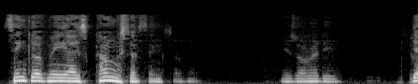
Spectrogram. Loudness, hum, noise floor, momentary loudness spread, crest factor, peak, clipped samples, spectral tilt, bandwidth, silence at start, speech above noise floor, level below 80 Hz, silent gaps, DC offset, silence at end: -15 LUFS; none; -61 dBFS; 19 LU; 14 dB; -2 dBFS; under 0.1%; -6.5 dB/octave; 11 kHz; 0.05 s; 47 dB; -46 dBFS; none; 0.2%; 0 s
